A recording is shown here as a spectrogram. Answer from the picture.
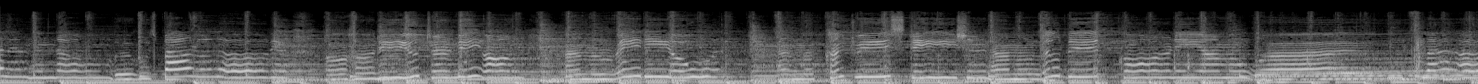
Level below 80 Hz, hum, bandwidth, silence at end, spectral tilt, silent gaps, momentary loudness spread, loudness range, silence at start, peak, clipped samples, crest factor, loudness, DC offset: -26 dBFS; none; 13 kHz; 0 s; -6 dB/octave; none; 5 LU; 1 LU; 0 s; 0 dBFS; under 0.1%; 14 dB; -16 LUFS; under 0.1%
